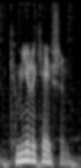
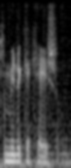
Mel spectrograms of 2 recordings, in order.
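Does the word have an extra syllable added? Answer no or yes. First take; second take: no; yes. First: The word is said with its usual syllables. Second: The word is said with an extra syllable.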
